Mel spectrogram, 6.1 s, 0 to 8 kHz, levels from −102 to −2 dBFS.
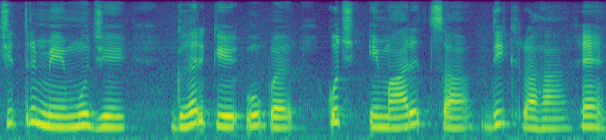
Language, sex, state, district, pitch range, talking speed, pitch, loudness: Hindi, female, Madhya Pradesh, Katni, 185-220 Hz, 120 wpm, 190 Hz, -16 LUFS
